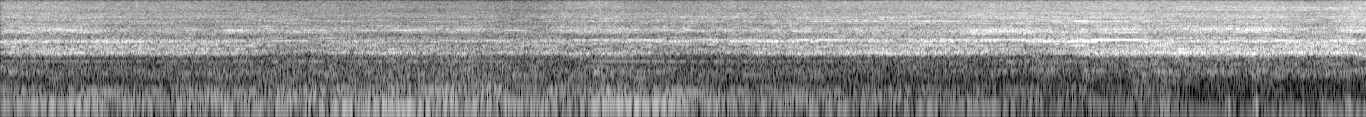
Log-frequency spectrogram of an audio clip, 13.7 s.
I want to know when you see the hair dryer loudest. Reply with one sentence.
The loudest moment of the hair dryer is at 11 seconds.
